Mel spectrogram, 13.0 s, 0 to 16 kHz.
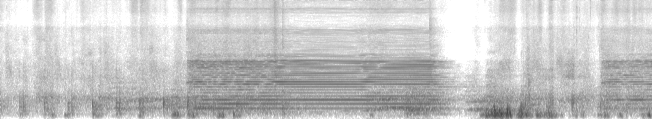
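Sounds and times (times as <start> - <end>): warning beacon buzzer: 3.7 - 9.2, 12.0 - 13.0.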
